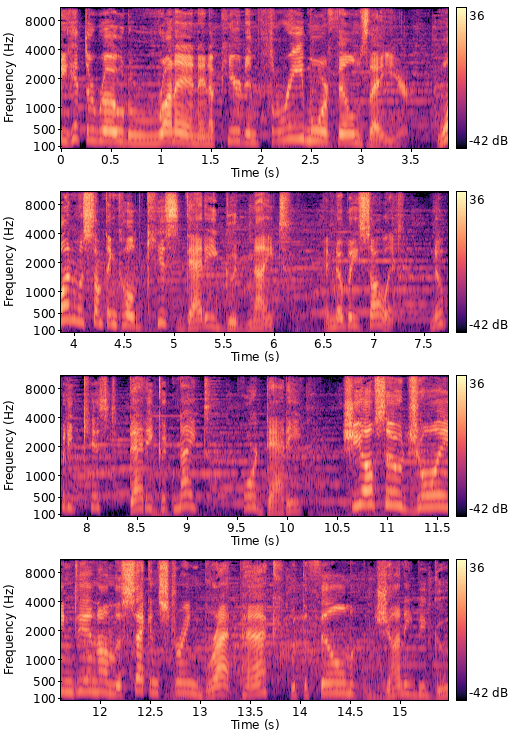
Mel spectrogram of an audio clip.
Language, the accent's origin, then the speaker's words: English; San Antonio, Texas, United States; This 80s teen comedy was filmed in my hometown, San Antonio, Tejas.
